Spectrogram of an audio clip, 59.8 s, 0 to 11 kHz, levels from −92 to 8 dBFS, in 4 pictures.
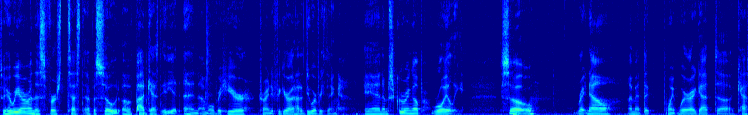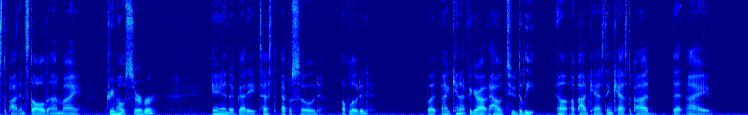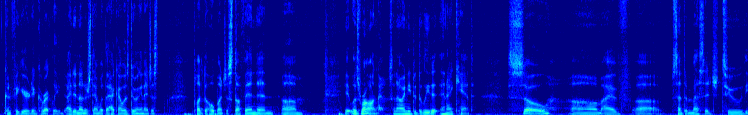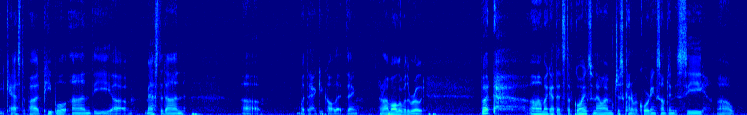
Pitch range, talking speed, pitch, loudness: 105-125 Hz, 150 wpm, 115 Hz, -58 LUFS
